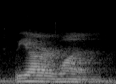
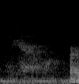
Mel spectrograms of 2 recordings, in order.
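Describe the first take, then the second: First: It is spoken in a full voice. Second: It is spoken in a whisper. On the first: The speaker calls it right. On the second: The speaker calls it wrong.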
